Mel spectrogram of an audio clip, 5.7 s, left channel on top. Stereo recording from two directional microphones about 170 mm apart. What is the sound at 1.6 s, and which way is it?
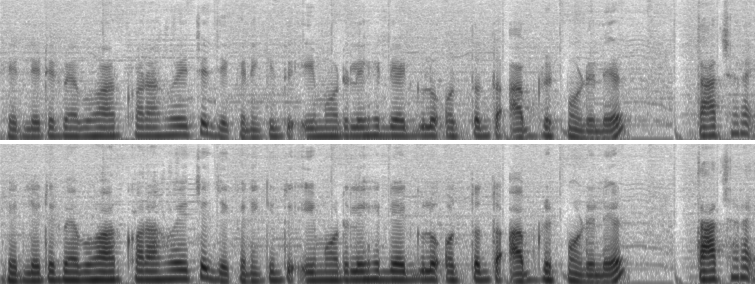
Speech, 25° right (ahead or behind).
